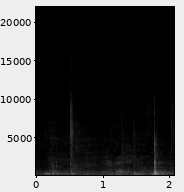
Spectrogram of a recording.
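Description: Faint, indistinct voices of people talking and moving about in a hall, with scattered light knocks and one sharper knock near the end.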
